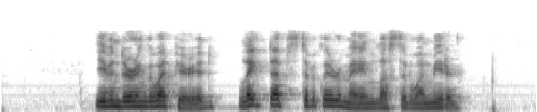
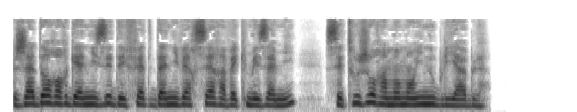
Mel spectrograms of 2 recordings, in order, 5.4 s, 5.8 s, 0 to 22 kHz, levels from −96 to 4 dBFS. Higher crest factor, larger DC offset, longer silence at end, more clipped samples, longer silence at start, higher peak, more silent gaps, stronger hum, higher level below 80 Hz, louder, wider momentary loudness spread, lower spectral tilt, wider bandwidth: about the same, 18 dB vs 16 dB; neither; second, 0.75 s vs 0.9 s; neither; first, 0.95 s vs 0.15 s; about the same, -6 dBFS vs -6 dBFS; neither; neither; first, -60 dBFS vs -68 dBFS; second, -23 LUFS vs -20 LUFS; first, 10 LU vs 7 LU; first, -7.5 dB/octave vs -4 dB/octave; second, 7.6 kHz vs 12 kHz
